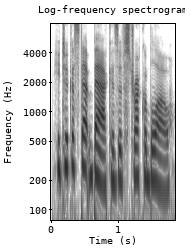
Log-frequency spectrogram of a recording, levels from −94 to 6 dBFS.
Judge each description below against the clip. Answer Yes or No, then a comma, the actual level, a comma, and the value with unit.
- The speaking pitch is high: Yes, high, 210 Hz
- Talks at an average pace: No, fast, 320 wpm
